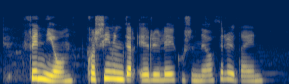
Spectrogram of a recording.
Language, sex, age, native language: Icelandic, female, 15, Polish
